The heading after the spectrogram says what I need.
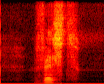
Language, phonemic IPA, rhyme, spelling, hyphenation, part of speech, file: Dutch, /vɛst/, -ɛst, vest, vest, noun, Nl-vest.ogg
- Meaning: 1. fortified wall, city wall 2. moat 3. boulevard 4. vest, cardigan, waistcoat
